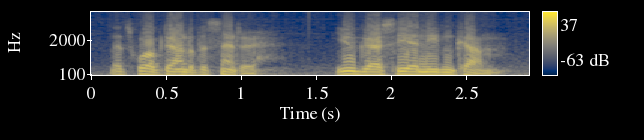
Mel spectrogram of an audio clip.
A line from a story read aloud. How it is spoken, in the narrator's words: Hardly moving his lips, he said clearly and quickly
